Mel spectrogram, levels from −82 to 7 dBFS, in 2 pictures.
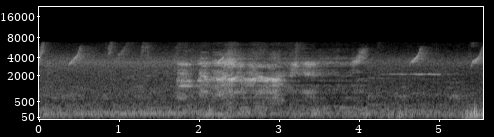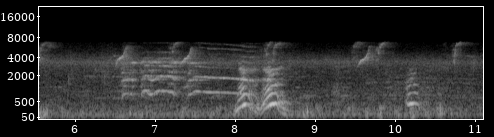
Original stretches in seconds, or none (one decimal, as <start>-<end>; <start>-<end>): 0.0-2.3; 4.1-11.1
